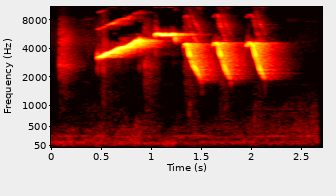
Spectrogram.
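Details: Singing female Oriental magpie-robin, sounding to goad males into answering. One long whistle climbs smoothly, then a short higher note follows, then three rapid downward-sweeping slurs in quick succession. The background is otherwise quiet.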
